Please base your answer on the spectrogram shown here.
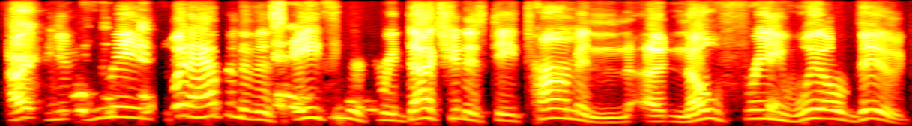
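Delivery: high, teasing protest; ribbing the ex-atheist friend, high and indignant; mock indignation. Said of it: "I go".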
